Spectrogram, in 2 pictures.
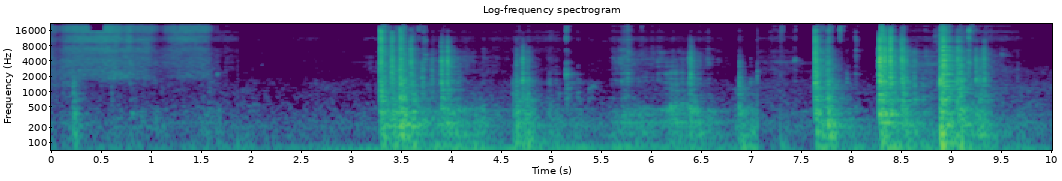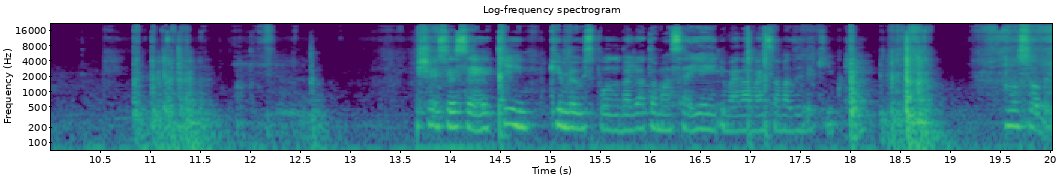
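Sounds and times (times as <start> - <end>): kitchen items knocking and bumping: 3.3 - 9.6, 10.8 - 11.8.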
